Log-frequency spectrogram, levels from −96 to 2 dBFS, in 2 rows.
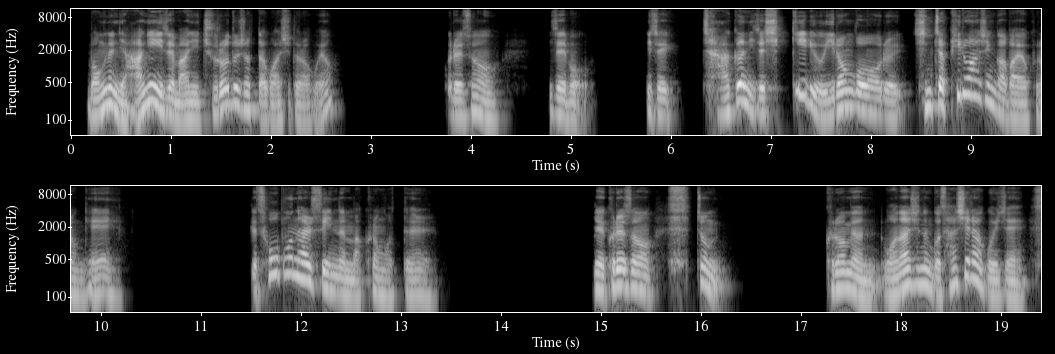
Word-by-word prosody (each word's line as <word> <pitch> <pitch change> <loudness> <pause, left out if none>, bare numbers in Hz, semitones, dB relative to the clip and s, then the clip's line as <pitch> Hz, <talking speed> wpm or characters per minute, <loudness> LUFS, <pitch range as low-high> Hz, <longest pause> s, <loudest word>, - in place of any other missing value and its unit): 먹는 165 +8 +3
양이 210 +6 +4
이제 135 -7 +4
많이 105 0 0
줄어드셨다고 155 - 0
하시더라고요. 100 -2 -6 1.1
그래서 115 -3 -2 0.5
이제 130 -4 0
뭐 110 - -4 0.6
이제 125 -1 -4 0.2
작은 140 - +4
이제 135 -5 +2
식기류 135 - +1
이런 160 +10 +2
거를 135 -5 +2
진짜 175 +1 +4
필요하신가 255 - 0
봐요 105 -2 0
그런 110 -1 -7
게. 110 -1 -6 1.3
그 - - -4
소분할 260 -4 +1
수 175 -4 -1
있는 125 -5 -1
막 100 0 -5
그런 115 0 -6
것들. 105 -1 -8 1.6
네. 140 -2 +3
그래서 145 -3 +2 0.4
좀 - - -2 1.0
그러면 145 -9 0
원하시는 160 +9 +2
거 - - 0
사시라고 175 - 0
이제 100 -3 -4
130 Hz, 255 characters per minute, -23 LUFS, 110-170 Hz, 1.6 s, 양이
